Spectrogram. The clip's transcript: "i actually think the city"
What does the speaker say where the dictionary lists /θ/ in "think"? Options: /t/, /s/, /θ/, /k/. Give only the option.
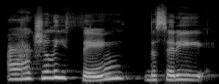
/θ/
